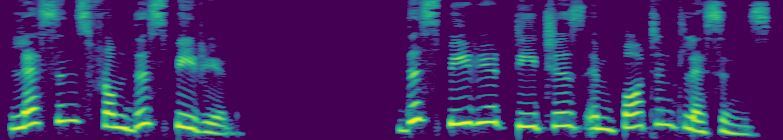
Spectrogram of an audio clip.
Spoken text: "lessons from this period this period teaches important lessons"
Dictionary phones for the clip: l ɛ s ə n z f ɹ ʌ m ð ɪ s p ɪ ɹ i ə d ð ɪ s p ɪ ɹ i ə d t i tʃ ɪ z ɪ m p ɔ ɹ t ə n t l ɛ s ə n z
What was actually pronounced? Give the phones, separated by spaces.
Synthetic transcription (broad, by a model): l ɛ s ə n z f ɹ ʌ m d ɪ s p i ɹ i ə d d ɪ s p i ɹ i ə d t i tʃ ɪ z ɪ m p ɔ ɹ t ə n t l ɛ s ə n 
